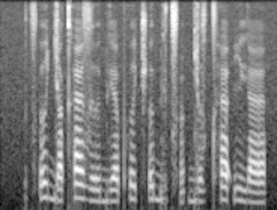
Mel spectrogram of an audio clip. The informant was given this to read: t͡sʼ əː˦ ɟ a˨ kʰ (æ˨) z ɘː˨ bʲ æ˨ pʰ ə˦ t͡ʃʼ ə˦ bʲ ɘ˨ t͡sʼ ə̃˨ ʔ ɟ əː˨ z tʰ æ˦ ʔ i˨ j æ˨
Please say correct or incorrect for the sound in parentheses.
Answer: incorrect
